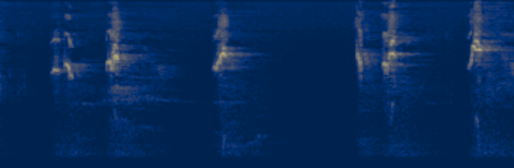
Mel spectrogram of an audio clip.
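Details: Caged fighter-type olive-backed sunbird uttering sharp, slightly descending chirps, often in pairs, spaced about a second apart against a quiet background.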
